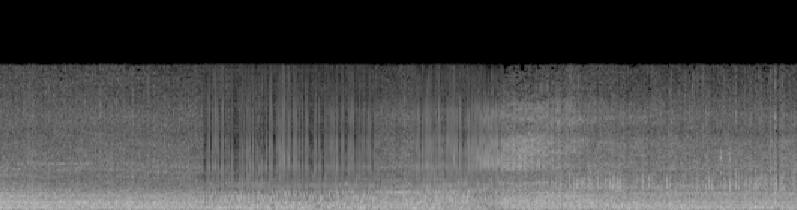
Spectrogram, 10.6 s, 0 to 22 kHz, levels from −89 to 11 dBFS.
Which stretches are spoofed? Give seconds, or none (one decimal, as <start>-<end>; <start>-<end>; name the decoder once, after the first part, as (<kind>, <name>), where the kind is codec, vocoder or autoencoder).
2.7-5.0 (vocoder, BigVGAN v2); 5.5-6.7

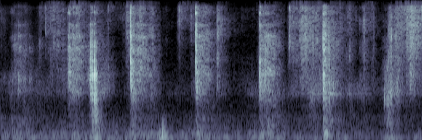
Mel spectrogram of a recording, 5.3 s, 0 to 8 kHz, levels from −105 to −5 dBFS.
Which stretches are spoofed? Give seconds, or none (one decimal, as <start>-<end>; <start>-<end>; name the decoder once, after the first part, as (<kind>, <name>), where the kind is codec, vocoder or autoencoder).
none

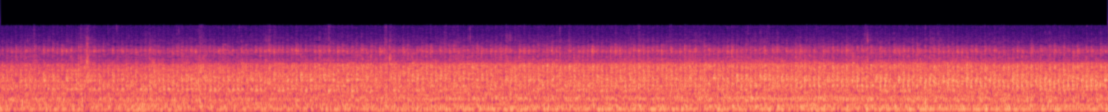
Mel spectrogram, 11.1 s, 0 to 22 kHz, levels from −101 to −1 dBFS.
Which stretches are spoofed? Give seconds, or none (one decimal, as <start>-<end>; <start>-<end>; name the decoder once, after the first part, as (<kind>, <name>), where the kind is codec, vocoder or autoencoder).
6.9-7.7 (vocoder, BigVGAN v2); 8.5-9.2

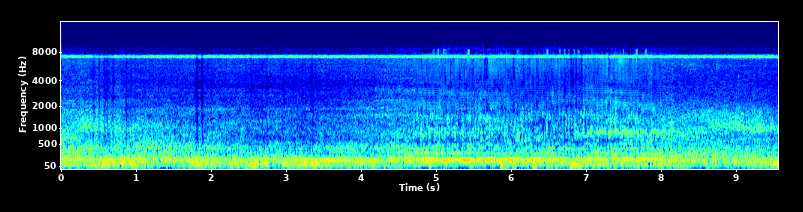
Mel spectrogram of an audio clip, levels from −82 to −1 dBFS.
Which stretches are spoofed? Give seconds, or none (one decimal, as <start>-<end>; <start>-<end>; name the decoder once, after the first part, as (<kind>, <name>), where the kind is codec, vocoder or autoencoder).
4.7-8.0 (vocoder, BigVGAN v2)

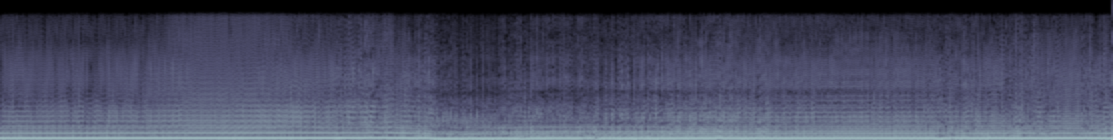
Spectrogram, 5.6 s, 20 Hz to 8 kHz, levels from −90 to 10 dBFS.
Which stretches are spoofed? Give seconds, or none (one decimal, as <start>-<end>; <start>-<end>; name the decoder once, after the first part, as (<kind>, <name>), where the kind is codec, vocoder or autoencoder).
1.7-3.6 (vocoder, BigVGAN v2); 4.7-5.6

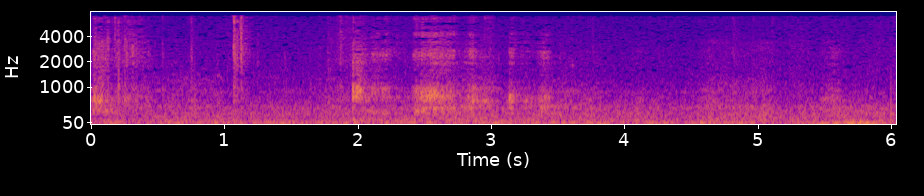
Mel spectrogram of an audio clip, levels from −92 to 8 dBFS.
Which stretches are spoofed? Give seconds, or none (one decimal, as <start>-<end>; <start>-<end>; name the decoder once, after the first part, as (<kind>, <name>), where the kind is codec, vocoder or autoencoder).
0.0-0.5 (vocoder, BigVGAN v2); 4.1-6.0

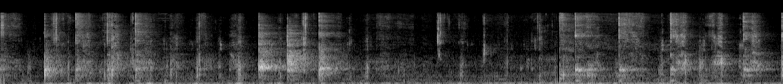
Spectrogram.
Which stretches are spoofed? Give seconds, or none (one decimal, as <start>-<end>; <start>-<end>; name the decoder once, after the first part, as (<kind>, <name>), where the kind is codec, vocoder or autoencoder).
0.0-0.7 (vocoder, BigVGAN v2); 5.9-6.5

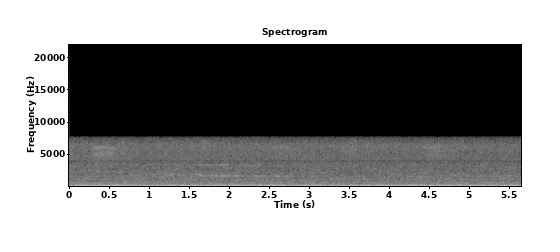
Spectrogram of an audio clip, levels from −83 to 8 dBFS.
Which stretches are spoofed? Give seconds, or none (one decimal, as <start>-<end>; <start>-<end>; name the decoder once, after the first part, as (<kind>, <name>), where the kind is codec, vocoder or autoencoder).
2.1-5.7 (vocoder, BigVGAN v2)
